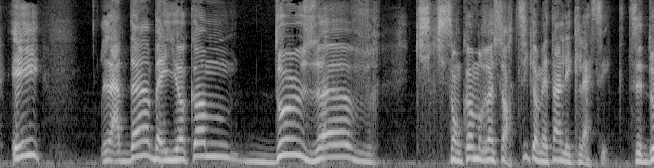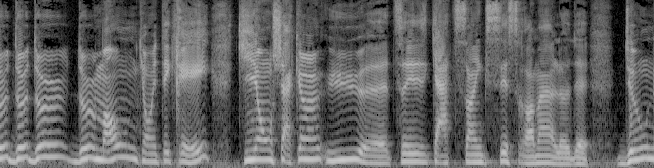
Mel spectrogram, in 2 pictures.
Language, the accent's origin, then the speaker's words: French; Quebec, Canada; en tant que Québécois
